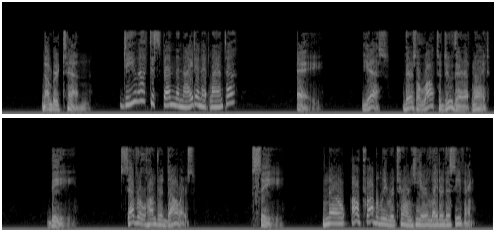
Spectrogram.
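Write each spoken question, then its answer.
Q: Do you have to spend the night in Atlanta?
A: C: No, I'll probably return here later this evening.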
